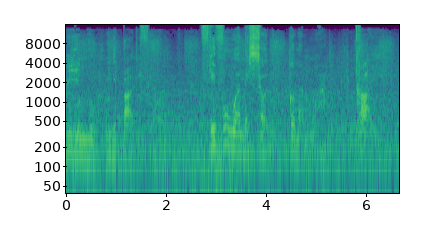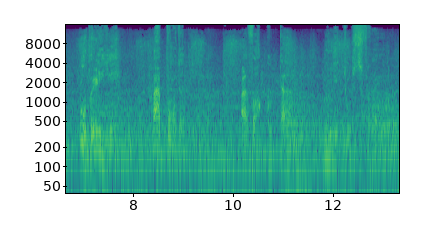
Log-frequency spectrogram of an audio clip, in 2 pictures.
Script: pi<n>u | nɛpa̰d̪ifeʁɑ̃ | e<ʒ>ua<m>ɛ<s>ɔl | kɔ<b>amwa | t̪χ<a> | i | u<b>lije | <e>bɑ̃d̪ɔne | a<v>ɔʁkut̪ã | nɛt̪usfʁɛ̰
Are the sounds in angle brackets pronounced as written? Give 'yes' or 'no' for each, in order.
yes, no, yes, yes, no, yes, yes, no, yes

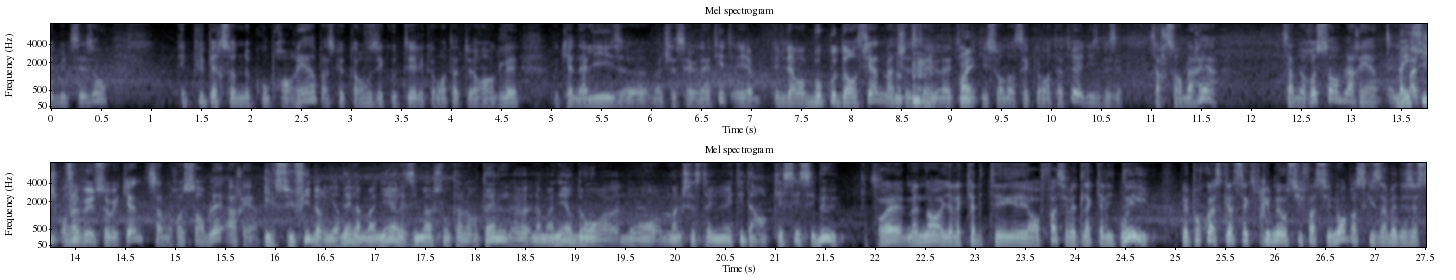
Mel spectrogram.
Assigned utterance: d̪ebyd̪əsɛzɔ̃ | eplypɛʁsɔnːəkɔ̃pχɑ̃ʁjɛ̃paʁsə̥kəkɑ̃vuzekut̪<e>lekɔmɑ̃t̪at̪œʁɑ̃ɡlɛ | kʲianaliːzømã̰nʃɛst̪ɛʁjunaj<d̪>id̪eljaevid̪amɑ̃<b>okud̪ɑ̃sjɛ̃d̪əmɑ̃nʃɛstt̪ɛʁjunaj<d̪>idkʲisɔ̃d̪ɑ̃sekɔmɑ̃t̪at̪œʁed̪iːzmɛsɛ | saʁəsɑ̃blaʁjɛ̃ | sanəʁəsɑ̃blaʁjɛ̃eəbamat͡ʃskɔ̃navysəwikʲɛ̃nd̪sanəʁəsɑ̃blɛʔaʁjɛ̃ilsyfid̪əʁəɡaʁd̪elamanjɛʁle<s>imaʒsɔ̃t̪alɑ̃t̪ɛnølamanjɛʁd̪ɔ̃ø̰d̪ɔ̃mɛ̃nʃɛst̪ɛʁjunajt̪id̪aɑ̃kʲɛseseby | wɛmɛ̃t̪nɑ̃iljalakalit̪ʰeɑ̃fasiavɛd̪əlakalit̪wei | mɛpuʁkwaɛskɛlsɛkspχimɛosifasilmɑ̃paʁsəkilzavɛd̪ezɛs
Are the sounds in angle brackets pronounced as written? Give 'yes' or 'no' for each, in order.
yes, no, yes, no, no

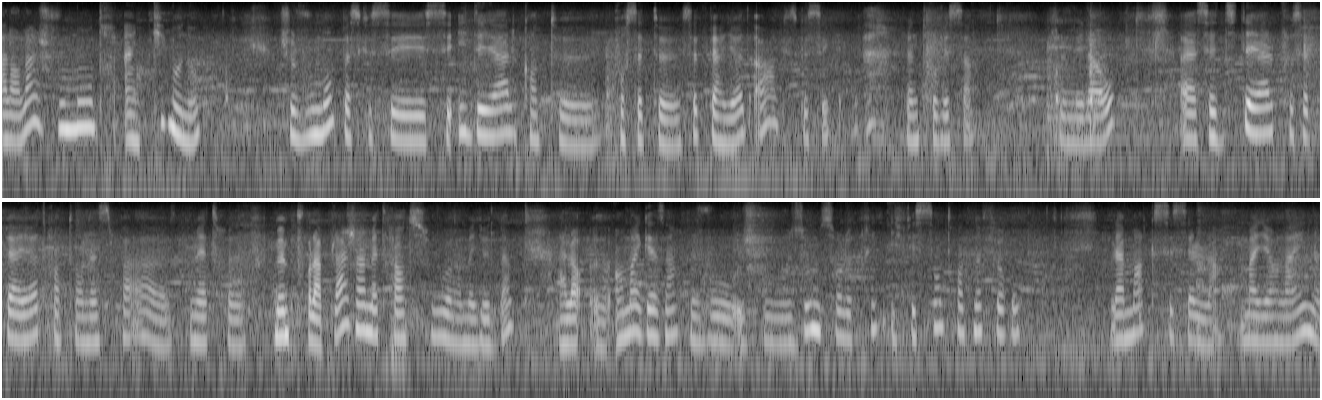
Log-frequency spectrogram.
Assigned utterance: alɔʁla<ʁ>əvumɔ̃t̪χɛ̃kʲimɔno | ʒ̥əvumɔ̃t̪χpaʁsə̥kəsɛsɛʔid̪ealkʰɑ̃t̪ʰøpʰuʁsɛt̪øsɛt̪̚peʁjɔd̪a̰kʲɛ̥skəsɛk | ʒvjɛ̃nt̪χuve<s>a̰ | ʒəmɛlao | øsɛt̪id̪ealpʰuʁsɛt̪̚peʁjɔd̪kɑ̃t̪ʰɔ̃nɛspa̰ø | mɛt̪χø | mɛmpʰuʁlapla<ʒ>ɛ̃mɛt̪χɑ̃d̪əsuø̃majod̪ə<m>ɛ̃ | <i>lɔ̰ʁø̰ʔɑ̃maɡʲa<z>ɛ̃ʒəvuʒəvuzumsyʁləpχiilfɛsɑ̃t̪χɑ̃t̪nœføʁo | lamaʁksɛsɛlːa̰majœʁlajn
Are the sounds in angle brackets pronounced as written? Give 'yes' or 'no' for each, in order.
no, yes, yes, no, no, yes

